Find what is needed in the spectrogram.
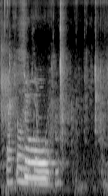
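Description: A child's voice drawing out a single word, followed about a second in by a short sharp click, then near quiet with another click near the end.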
